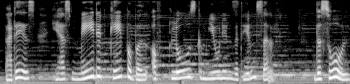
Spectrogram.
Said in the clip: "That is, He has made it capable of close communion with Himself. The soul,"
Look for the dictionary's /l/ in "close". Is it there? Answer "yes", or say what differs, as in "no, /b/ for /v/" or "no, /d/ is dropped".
yes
